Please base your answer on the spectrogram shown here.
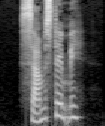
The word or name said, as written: samstemmig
